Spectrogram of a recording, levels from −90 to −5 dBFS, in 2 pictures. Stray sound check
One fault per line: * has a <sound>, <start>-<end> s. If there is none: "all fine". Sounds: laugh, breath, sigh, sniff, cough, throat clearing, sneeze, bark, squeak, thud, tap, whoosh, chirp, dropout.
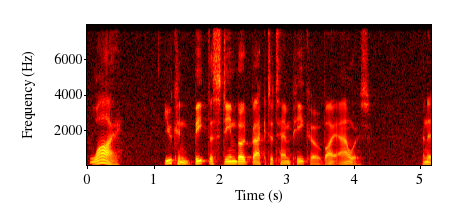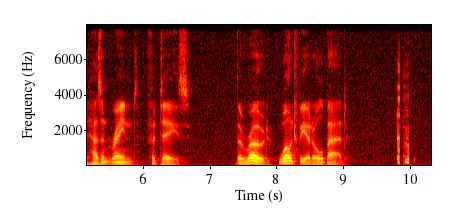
* has a cough, 9.8-10.1 s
